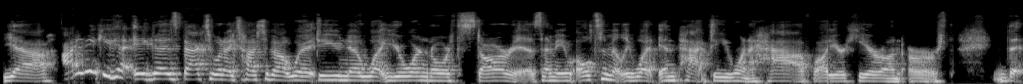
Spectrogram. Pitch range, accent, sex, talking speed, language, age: 155-185 Hz, American, female, 210 wpm, English, 30-49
